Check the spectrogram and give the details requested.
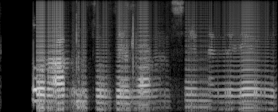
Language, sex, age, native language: Icelandic, male, 12, Icelandic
